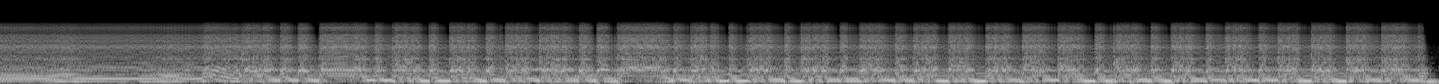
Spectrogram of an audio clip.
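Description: Distorted electric guitar in drop C through a high-gain amp and the MIKKO2 simulation of a 5151 4x12 cabinet miked with a Dynamic 7B. It opens on a held chord, slides down about two seconds in, then plays a fast chugging riff that cuts off just after the end.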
